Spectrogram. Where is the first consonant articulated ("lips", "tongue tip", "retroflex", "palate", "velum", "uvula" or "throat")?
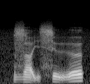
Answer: tongue tip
